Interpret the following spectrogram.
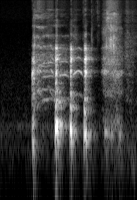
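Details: A short run of four or five harsh coughs from an adult with a cold, slightly distant in the background of a small room.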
